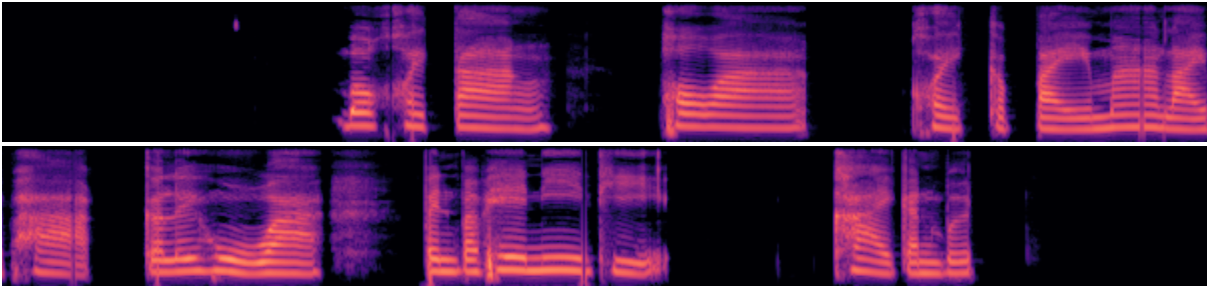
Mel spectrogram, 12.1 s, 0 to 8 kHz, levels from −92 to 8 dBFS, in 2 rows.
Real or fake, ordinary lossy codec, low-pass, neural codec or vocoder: real; none; 7.2 kHz; none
